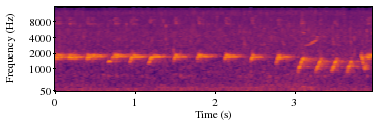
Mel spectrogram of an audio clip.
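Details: White-rumped shama, recording for training other birds: a steady series of about a dozen short, level whistled notes repeated every quarter second, ending in a faster run of rising slurred notes, over faint water-like hiss.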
